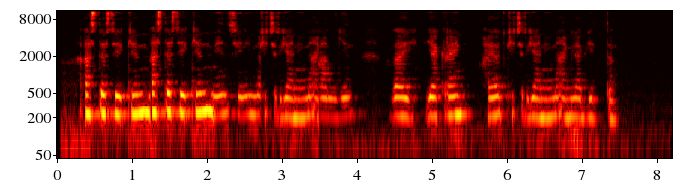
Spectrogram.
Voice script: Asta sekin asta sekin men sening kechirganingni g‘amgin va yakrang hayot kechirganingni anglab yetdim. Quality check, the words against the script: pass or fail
pass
